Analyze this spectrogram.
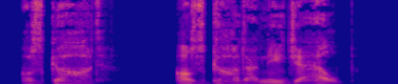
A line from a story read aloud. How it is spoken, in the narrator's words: I whisper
